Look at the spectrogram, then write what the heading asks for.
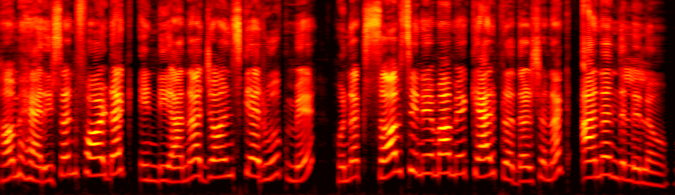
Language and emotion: Maithili, happy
